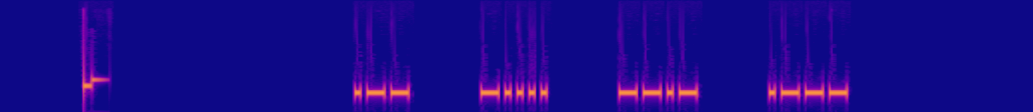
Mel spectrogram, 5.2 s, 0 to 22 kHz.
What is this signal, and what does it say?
Morse code, heard as a keyed tone, about 40 wpm, spaced as for 19 wpm, 700 Hz. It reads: W6QJ
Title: USA Call Signs - 4 Characters - 4x Character Spacing - 40wpm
